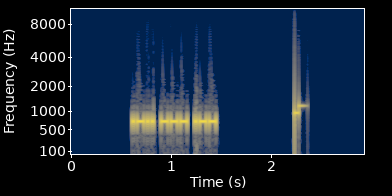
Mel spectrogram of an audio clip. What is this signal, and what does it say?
Morse code, heard as a keyed tone, about 52 wpm, 700 Hz. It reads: LOW
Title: Sentences from Top 500 Words - New Word Drill - 50wpm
